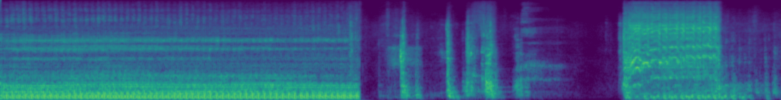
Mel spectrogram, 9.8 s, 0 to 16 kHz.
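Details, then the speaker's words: John Deere 757 Z-Trak zero-turn mower after a new starter, choke on: it is very hard to start, skips, runs briefly then dies, with stumbling sputters on restart. Fuel starvation was traced to a kinked fuel line in the tank. "Now she turns over, but there's another problem. It is really hard to start. When it does start, it's skipping. That's not good."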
